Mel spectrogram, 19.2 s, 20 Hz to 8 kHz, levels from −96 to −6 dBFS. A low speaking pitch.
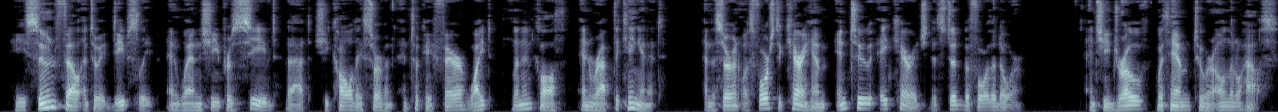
Yes: very low, 95 Hz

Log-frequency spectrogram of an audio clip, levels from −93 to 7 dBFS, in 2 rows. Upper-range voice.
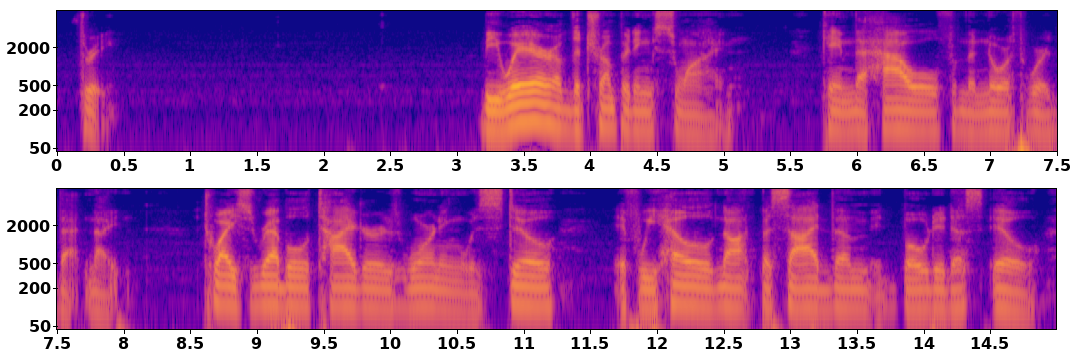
No: low, 100 Hz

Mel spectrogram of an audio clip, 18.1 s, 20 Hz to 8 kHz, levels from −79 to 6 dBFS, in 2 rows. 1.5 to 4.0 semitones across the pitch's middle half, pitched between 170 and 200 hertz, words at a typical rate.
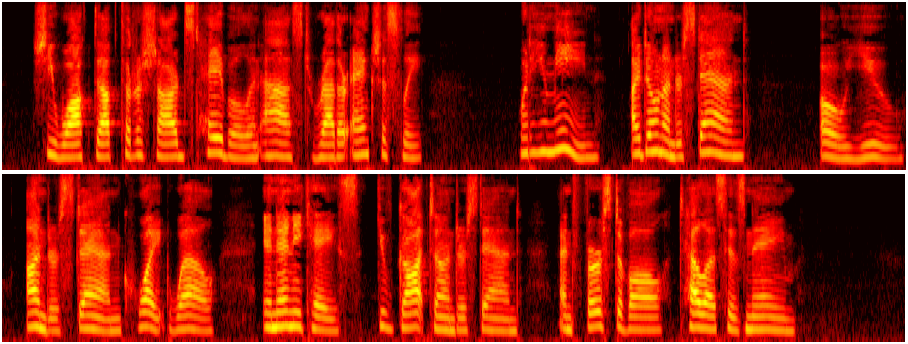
No: average, 3.0 semitones; high, 190 Hz; slow, 125 wpm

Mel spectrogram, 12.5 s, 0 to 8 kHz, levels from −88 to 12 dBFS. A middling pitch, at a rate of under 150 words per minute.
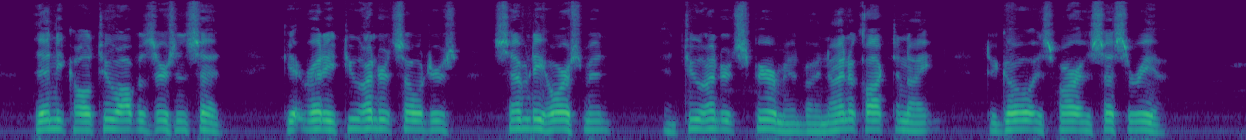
Yes: medium, 145 Hz; average, 140 wpm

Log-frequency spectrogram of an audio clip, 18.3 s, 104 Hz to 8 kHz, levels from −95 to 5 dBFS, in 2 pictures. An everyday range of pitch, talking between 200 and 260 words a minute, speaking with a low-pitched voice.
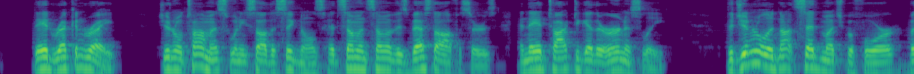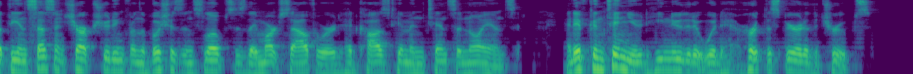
Yes: average, 4.0 semitones; fast, 205 wpm; low, 115 Hz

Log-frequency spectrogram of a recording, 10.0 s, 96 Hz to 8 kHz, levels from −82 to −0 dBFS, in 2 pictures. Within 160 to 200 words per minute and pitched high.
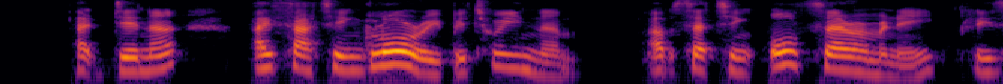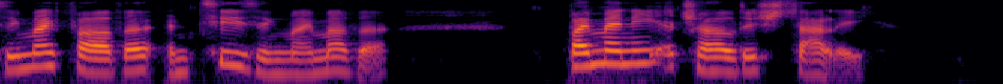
No: average, 140 wpm; high, 210 Hz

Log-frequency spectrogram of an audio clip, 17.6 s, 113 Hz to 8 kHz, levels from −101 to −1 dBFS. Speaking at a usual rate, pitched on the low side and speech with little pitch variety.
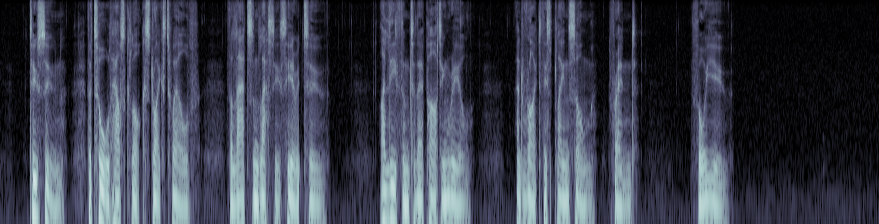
No: slow, 100 wpm; very low, 85 Hz; narrow, 2.3 semitones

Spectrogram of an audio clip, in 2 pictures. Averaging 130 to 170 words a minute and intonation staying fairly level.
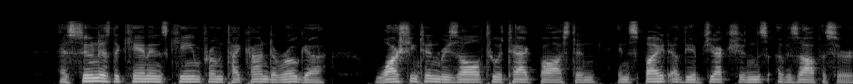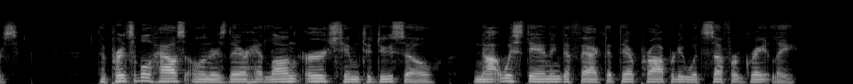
Yes: average, 150 wpm; narrow, 2.1 semitones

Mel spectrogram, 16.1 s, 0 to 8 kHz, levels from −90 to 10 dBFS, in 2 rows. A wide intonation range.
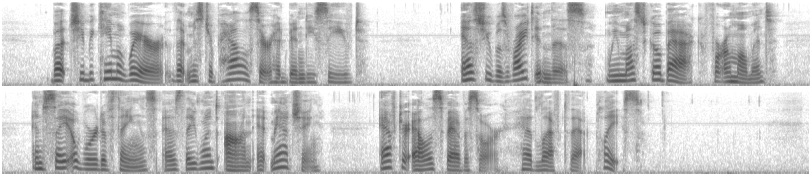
Yes: wide, 7.1 semitones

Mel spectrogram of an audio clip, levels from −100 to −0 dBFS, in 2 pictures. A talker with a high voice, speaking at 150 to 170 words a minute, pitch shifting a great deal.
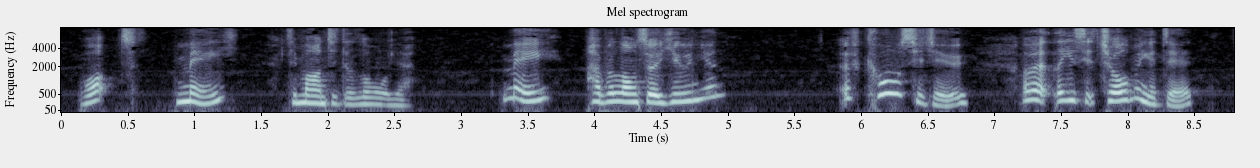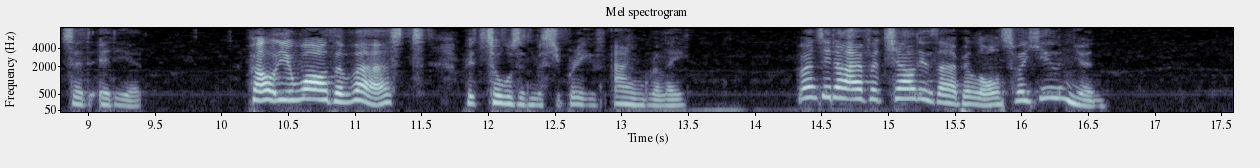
Yes: very high, 255 Hz; average, 160 wpm; wide, 8.6 semitones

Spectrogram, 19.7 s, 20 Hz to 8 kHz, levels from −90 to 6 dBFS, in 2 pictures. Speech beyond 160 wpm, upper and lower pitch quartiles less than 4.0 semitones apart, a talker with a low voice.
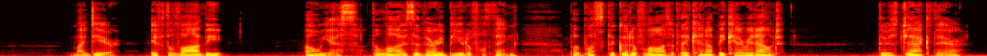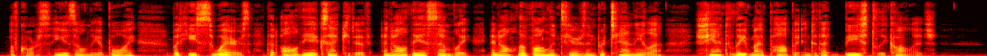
No: average, 190 wpm; wide, 5.4 semitones; low, 120 Hz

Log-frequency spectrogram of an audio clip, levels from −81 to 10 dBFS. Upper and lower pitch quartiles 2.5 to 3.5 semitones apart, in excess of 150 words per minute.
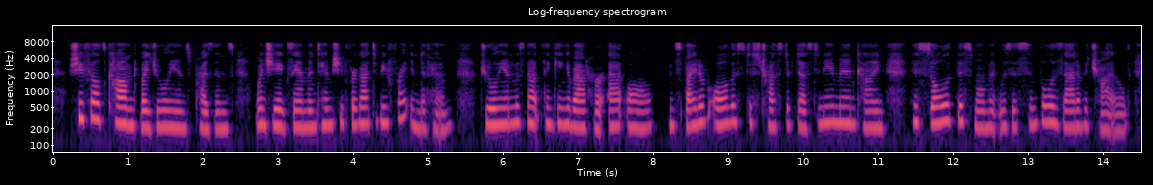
Yes: average, 2.8 semitones; average, 200 wpm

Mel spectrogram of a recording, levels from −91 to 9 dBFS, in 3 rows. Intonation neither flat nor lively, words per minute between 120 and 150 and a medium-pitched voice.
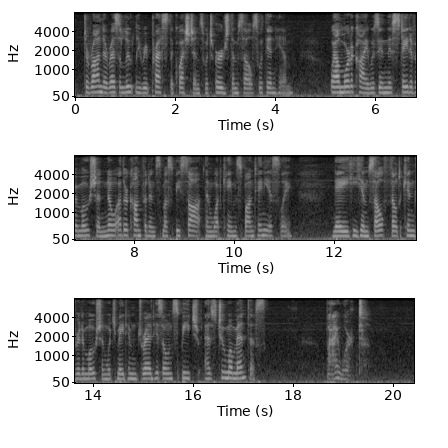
No: narrow, 2.0 semitones; average, 140 wpm; medium, 180 Hz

